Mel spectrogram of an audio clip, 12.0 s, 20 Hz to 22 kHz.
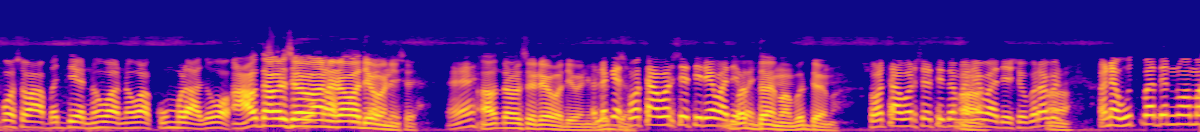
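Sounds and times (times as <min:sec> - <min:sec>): high insect chirring: 0:00.0 - 0:12.0
man speaking: 0:00.0 - 0:12.0.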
